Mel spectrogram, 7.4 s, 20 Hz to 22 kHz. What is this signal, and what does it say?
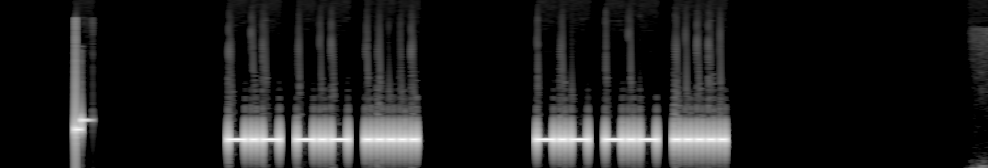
Morse code, heard as a keyed tone, about 28 wpm, 700 Hz. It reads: KK5 KK5
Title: USA Call Sign Prefixes - Repeated 2x - 28wpm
